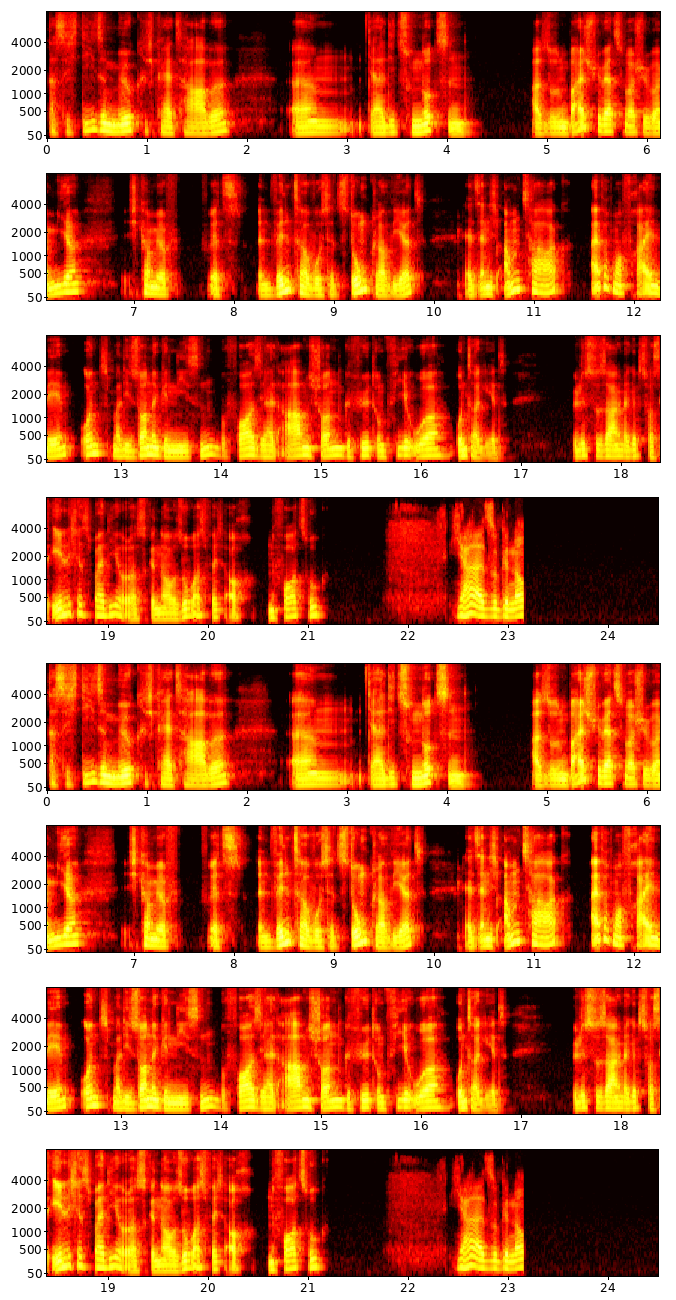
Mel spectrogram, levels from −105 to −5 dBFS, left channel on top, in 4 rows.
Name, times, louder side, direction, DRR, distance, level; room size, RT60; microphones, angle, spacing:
voice 1, 0.0-1.9 2.4-4.3 4.8-6.6 6.9-7.4 7.7-9.9 10.3-11.3 11.6-16.8 17.5-21.2, right 2 dB, 70° right, 2.0 m, -28 dB
voice 2, 22.4-23.2, left 2 dB, 30° left, 1.7 m, -27 dB
head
